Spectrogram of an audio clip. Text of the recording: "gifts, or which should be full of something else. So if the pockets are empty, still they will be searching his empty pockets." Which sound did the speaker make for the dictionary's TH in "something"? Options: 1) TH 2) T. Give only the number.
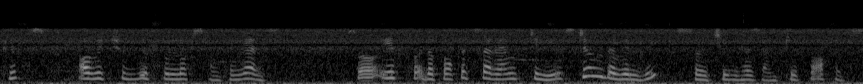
2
